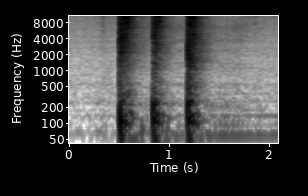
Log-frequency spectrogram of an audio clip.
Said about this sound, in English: That was really scary because the delay made it so that I didn't see you knock. It was just a loud knocking noise. So that was scary.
